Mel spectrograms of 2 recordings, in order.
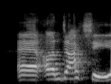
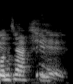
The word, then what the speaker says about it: Ondaatje: And not only that, but won the Royal Society of Literature Ondaatje Prize. I'm not even know if I'm saying that right. – Ondaatje, yeah, it did. – Ondaatje, yeah.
